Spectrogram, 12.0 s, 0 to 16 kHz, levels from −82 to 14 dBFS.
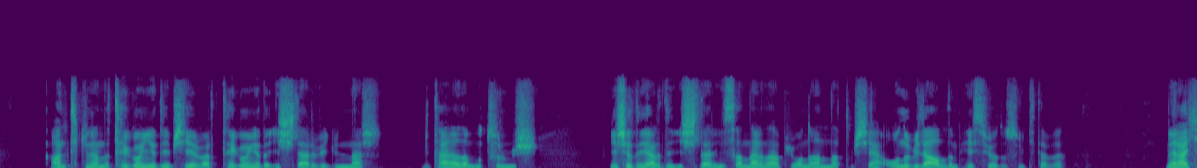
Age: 30-49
